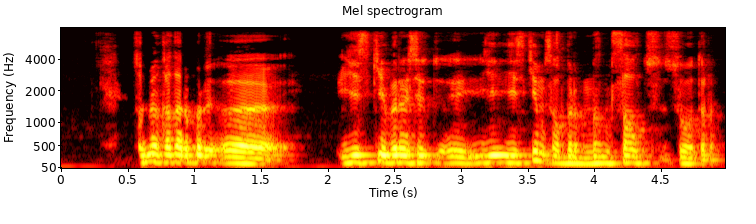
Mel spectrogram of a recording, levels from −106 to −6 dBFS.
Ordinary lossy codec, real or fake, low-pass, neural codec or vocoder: none; real; 7.2 kHz; none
